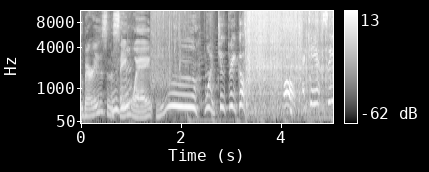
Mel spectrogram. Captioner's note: blueberries blending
